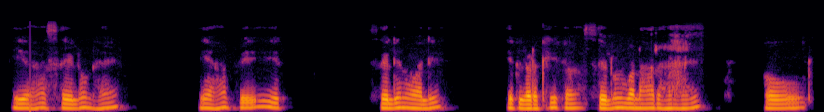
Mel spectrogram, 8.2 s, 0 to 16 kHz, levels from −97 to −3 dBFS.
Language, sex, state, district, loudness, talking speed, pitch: Hindi, male, Chhattisgarh, Balrampur, -28 LUFS, 125 wpm, 140 Hz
